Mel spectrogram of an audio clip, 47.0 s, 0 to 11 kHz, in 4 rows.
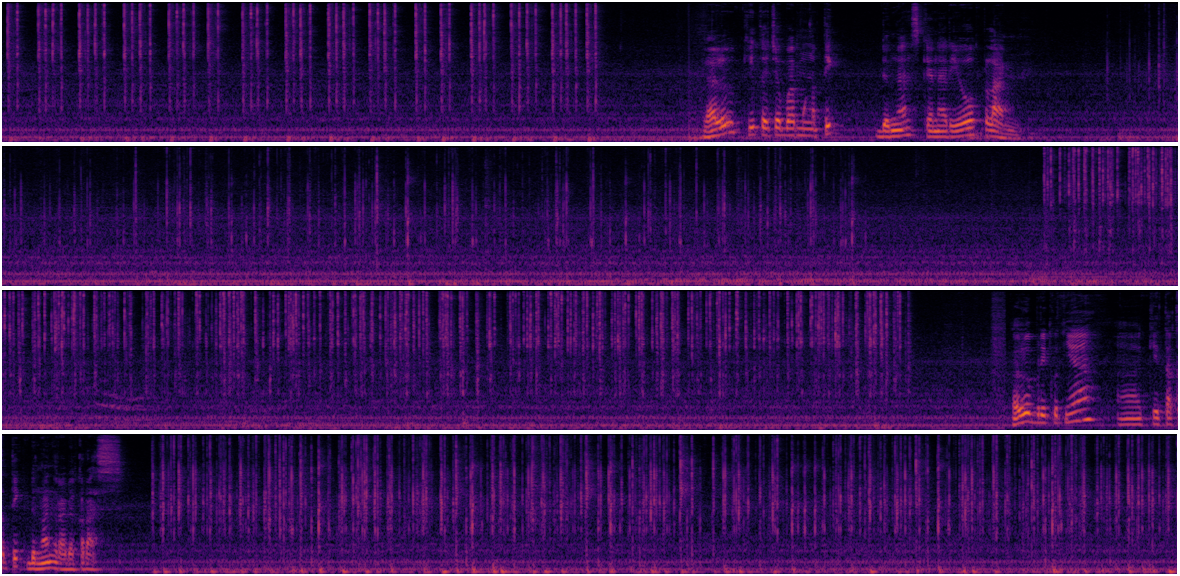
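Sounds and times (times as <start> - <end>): sharp keyboard clicking: 0.0 - 6.0, 11.0 - 20.4, 22.2 - 32.6, 36.8 - 47.0
steady low hum: 0.0 - 47.0
soft keyboard clatter: 11.1 - 20.4.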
